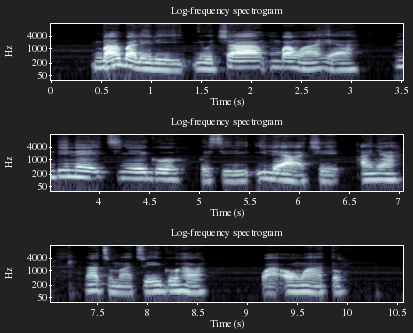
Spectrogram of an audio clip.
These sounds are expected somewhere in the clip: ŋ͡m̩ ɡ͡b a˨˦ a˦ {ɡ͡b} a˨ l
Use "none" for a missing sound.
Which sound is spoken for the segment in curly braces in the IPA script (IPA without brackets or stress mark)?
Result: ɡ͡b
